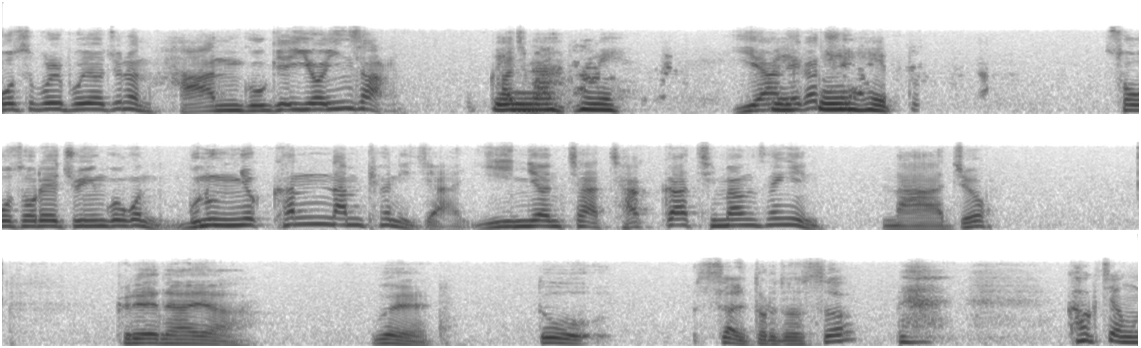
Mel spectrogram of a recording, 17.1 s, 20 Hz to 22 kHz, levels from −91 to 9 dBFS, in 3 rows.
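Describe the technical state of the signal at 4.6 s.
At 4.6 s the speech falls inside a deep dip, around 30 dB, from 4.26 to 5.03 s, likely speech suppressed in double talk by an echo canceller attenuating the near talker.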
